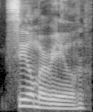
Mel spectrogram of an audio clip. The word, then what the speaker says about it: Silmaril: pronouncing somewhere else wrong I think it's I read like on on the art of Encyclopedia it's Selma real are you kidding me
